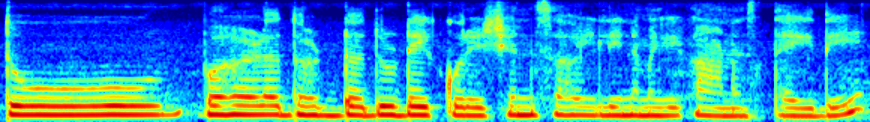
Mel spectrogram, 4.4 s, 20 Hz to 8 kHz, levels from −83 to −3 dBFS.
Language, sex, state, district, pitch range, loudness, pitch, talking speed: Kannada, female, Karnataka, Bidar, 195-215 Hz, -14 LUFS, 210 Hz, 125 wpm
